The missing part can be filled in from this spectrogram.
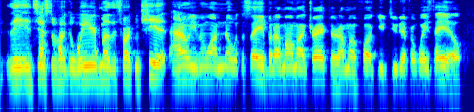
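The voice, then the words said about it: Put-on Southern US accent. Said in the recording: “I cuss a little bit too much when I'm in the Texas accent ... this doesn't even sound like Texas ... It don't even sound like Texas, but it could be Kentucky”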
